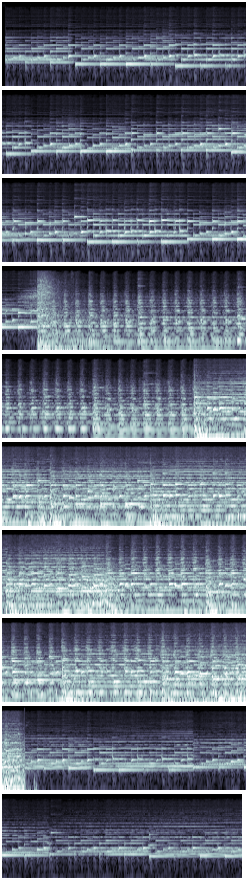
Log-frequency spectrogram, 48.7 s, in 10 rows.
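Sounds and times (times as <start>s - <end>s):
music: 0.0s - 48.7s.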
